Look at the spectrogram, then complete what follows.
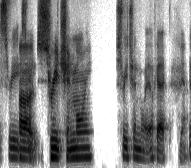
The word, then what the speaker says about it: Sri Chinmoy: Like Sri Chinmoy.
